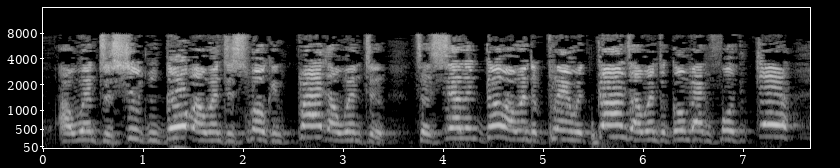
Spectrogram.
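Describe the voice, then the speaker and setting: Against noticeable background noise, a man with an extremely high pitch talks in an animated tone, with ordinary pitch variation and hardly any pauses. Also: moderate pace. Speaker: recovering addict sharing at a meeting. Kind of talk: testimony.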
